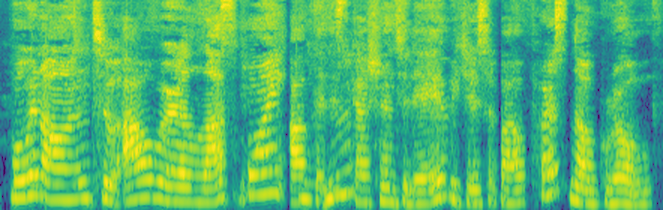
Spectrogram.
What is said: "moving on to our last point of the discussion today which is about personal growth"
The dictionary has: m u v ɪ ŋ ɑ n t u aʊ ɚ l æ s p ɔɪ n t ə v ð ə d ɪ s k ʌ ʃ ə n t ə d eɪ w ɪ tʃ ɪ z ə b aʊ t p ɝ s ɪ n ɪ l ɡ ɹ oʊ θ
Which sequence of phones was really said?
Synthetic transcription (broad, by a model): m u v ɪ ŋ ɑ n t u aʊ ɚ l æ s p ɔɪ n t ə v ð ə d ɪ s k ʌ ʃ ə n t ə d eɪ w ɪ tʃ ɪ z ə b aʊ t p ɝ s ɪ n ɪ l ɡ ɹ oʊ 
